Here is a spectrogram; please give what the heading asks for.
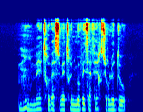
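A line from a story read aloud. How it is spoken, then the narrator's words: Murmured. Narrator (French): murmura Nisiba Bruno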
